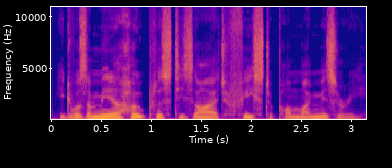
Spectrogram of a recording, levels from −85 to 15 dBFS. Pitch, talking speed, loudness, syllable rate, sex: 125 Hz, 210 wpm, -16 LUFS, 6.3 syllables/s, male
